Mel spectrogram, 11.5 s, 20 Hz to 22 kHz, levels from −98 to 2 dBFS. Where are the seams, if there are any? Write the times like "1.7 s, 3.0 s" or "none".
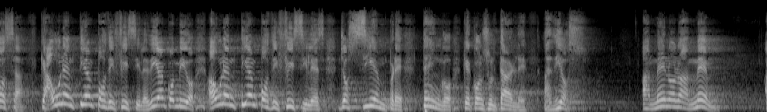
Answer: none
